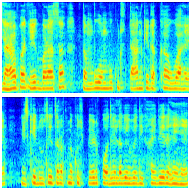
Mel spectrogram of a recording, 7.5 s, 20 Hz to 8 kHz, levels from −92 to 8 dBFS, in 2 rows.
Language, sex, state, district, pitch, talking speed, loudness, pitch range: Hindi, male, Uttarakhand, Uttarkashi, 185 Hz, 200 wpm, -18 LUFS, 180-195 Hz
